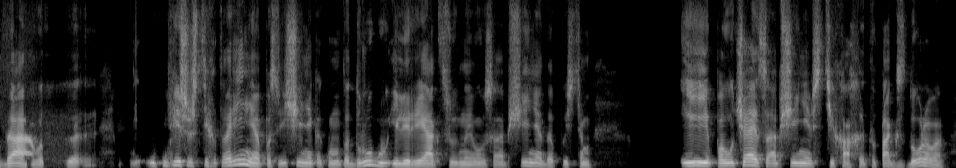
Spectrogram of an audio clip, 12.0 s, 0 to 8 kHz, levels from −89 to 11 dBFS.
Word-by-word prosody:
Да, 130 +7 +6
вот, 115 +4 -4 0.3
э 110 -8 -4 0.5
И 295 - -11
и 295 -4 -5 0.2
пишешь 165 -3 +2
стихотворение, 150 - +1
посвящение 130 +4 -1
какому-то 110 -1 -5
другу 140 +4 0
или 120 -1 +2
реакцию 115 -4 0
на 100 - -2
его 95 -1 -5
сообщение, 130 +9 -4
допустим 105 -3 -7 1.1
и 145 +1 +8
получается 140 +2 +2
общение 130 +1 +1
в - - -2
стихах. - - -4
Это - - -9
так 105 -3 -3
здорово! 90 - -2
125 Hz, 120 wpm, -25 LUFS, 110-145 Hz, 1.1 s, и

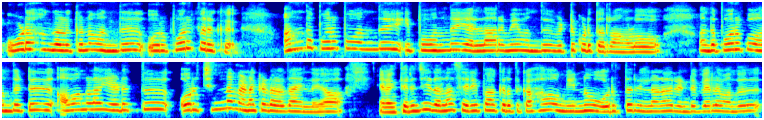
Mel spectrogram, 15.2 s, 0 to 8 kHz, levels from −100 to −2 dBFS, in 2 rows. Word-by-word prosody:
ஊடகங்களுக்குன்னு 315 -3 +2
வந்து 280 +2 +3 0.3
ஒரு 285 0 +3
பொறுப்பு 380 +1 +1
இருக்கு. 300 0 -1 0.6
அந்த 370 +6 -2
பொறுப்பு 390 0 -2
வந்து 350 +1 -3 0.2
இப்போ 300 +2 -3
வந்து 295 +3 0 0.2
எல்லோருமே 290 +2 +2
வந்து 280 +1 +1
விட்டுக்குடுத்துறாங்களோ? 250 -5 -1 0.6
அந்த 290 +1 +4
பொறுப்ப 335 +1 +1
வந்துட்டு 290 +3 0 0.3
அவங்களா 340 +2 0 0.2
எடுத்து 315 +3 -3 0.4
ஒரு 320 0 0
சின்ன 350 +4 -5
மெனக்கெடல் 300 -3 +2
தான் 260 -1 +1
இல்லையா? 235 +1 -1 0.5
எனக்கு 225 +1 +1
தெரிஞ்சு 275 +6 +2
இதெல்லாம் 295 +2 +2
சரி 285 0 +3
பார்க்கிறதுக்காக, 280 -2 -1
அவங்க 275 -4 0
இன்னும் 280 0 +1
ஒருத்தர் 275 +3 -2
இல்லைனா 260 +1 -2
2 250 +1 -4
பேர 260 +2 -1
வந்து 255 +2 -2
290 Hz, 140 wpm, -21 LUFS, 270-320 Hz, 0.6 s, அந்த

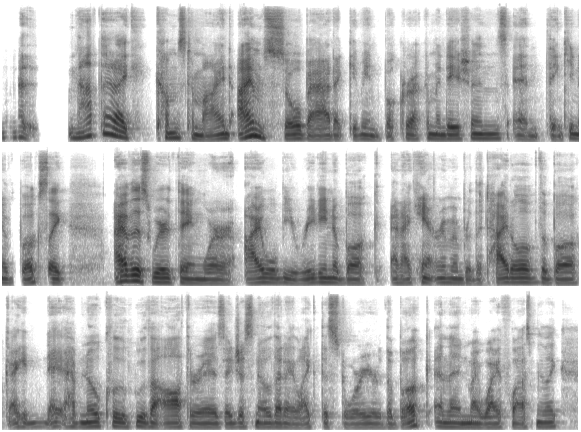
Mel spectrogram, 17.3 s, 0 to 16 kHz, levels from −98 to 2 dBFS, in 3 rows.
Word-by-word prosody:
Not 135 - -4 0.4
not 140 +10 -1
that, 225 -3 +3
like, 140 -8 +3
comes 120 0 -1
to - - -6
mind 95 +4 +1
I'm 175 -3 +7
so 105 +2 +3
bad 90 -2 0
at - - -8
giving 90 -1 -4
book 80 0 -9
recommendations 105 +2 +1
and 85 0 -6
thinking 110 - -3
of 100 -1 -4
books, - - -1
like, - - +2 0.4
I - - +6
have 145 +1 +8
this 150 -2 +7
weird 110 -2 +4
thing 95 -2 +2
where 90 -2 -2
I 95 +3 +3
will 110 -1 +1
be 100 -4 -3
reading 105 +5 0
a 105 - +1
book 90 -1 -2
and - - -3
I - - -2
can't - - 0
remember 100 -3 -3
the 90 +1 -8
title 110 +4 +3
of 110 0 0
the - - -1
book. 95 0 0
I - - -3 0.3
I - - -3
eh, 110 - -3
have 105 0 -5
no 105 +2 +2
clue 105 -2 -1
who 115 +3 -1
the 100 -1 +1
author 95 -1 -1
is 90 0 -2
I 90 - -1
just 95 0 -3
know 95 - -1
that 95 -1 -1
I 85 - -4
like 80 -1 -7
the - - -5
story 85 +1 -4
or 90 -1 -5
the 90 - -6
book, - - -1
and 105 -2 -3
then 95 -1 -1
my 95 -1 0
wife 90 +1 -3
will 95 - -2
ask 85 0 -7
me, - - -3
like, 105 0 -6
100 Hz, 240 wpm, -25 LUFS, 90-110 Hz, 0.4 s, have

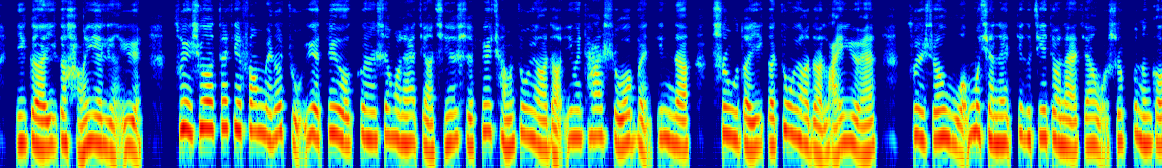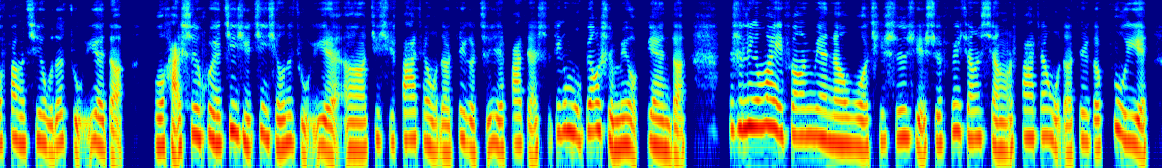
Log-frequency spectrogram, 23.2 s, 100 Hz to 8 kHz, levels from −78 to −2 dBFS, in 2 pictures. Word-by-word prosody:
一 195 0 +1
个 185 -4 +4
一 180 +1 0
个 200 - +1
行 170 -2 -1
业 195 -1 +2
领 160 -4 -1
域。 170 +1 0 0.3
所 285 - +3
以 270 - +4
说 285 +2 +5
在 290 +1 +1
这 285 -1 +3
方 265 -1 -1
面 240 -4 0
我 - - +2
的 - - +3
主 260 +4 -5
业 240 -2 +2
对 250 +1 +1
我 195 -3 +2
个 235 +5 -3
人 215 -1 +2
生 230 +1 -3
活 215 - 0
来 195 0 +1
讲 175 -4 -2
其 185 +4 -4
实 200 - 0
是 205 -4 -2
非 260 +9 -2
常 200 -8 -1
重 235 +3 -2
要 180 -4 +1
的， 145 -5 -1
因 220 - -2
为 225 - 0
它 230 +1 -2
是 225 -3 -5
我 185 +3 +3
稳 180 -7 -3
定 220 +1 -2
的 175 -2 +1 0.2
收 245 - 0
入 220 - +1
的 180 -4 +3
一 175 - +1
个 185 0 0
重 255 +6 0
要 195 -4 +1
的 160 -4 +1
来 155 +4 -1
源。 175 -3 0 0.3
所 235 - -1
以 - - +2
说 215 +2 +1
我 190 -7 0
目 255 +1 +2
前 215 -4 +1
的 195 - +2
这 240 +6 -6
个 220 - 0
阶 225 +1 -1
段 210 -4 +1
来 170 -2 +1
讲， 185 -1 -2
我 160 - -8
是 200 - -4
不 200 +4 -7
能 195 -4 +1
够 185 -1 0
放 195 0 -1
弃 200 +2 -4
我 170 -5 0
的 185 +4 0
主 210 - -5
业 195 -2 +1
的， - - -2 0.3
我 185 0 +1
还 180 - +2
是 240 +6 0
会 220 -3 +2
继 255 +7 +2
续 200 -7 0
进 245 +1 -1
行 185 -5 0
我 - - +4
的 195 - 0
主 195 - -5
业 170 -3 +2
啊， 165 +2 -1
继 215 +5 -7
续 200 -1 -8
发 215 0 0
展 195 -3 -2
我 160 - -2
的 155 -1 -1
这 215 +6 -4
个 165 - 0
职 155 +3 -5
业 180 -2 0
发 190 +3 -2
展 150 -3 -4
是 - - -18
这 255 - -4
个 265 - +2
目 255 -4 +3
标 265 +3 +2
是 210 -8 0
没 175 - +4
有 180 - +2
变 185 -5 +2
的。 140 -4 -2 0.4
但 275 - -3
是 285 - +3
另 295 0 +7
外 305 -1 +6
一 - - +3
方 235 0 -1
面 225 -3 +2
呢， 190 -1 +3
我 180 -2 +1
其 205 +4 -9
实 220 +2 -1
也 - - +1
是 185 +3 -4
非 260 +7 -2
常 220 -3 -2
想 170 -6 -1
发 225 +3 -2
展 230 0 -4
我 175 - -2
的 150 - -4
这 210 +4 -5
个 175 -2 -2
副 250 +5 -1
业， 175 -7 +1
200 Hz, 355 characters per minute, -21 LUFS, 180-230 Hz, 0.4 s, 另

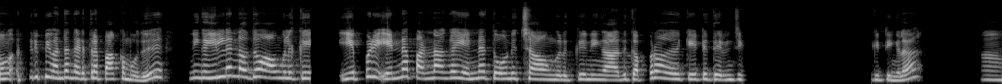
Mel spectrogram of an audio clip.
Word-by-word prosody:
உங்க 255 +1 +1 0.2
திருப்பி 345 +2 -1
வந்த 295 +2 +3
அந்த 285 -2 +2
எடத்தல 285 +2 +1
பார்க்கும்போது, 240 -7 +1 0.4
நீங்க 300 0 0
இல்லன்னதும் 355 -2 +2
அவுங்களுக்கு 290 -2 0 0.5
எப்பிடி 350 +7 +1
என்ன 290 +6 -1
பண்ணாங்க? 290 +1 +1
என்ன 265 +4 0
தோணுச்சாம் 260 -2 +1
அவுங்களுக்கு? 215 0 -3
நீங்க 220 -1 -1
அதுக்கப்புறம் 230 +8 -1
அத 255 -2 0
கேட்டு 235 +1 0
தெரிஞ்சுக் 220 0 -3 1.3
கிட்டீங்களா? 200 +1 -1 0.8
ஆ. - - -6
265 Hz, 130 wpm, -20 LUFS, 225-300 Hz, 1.3 s, வந்த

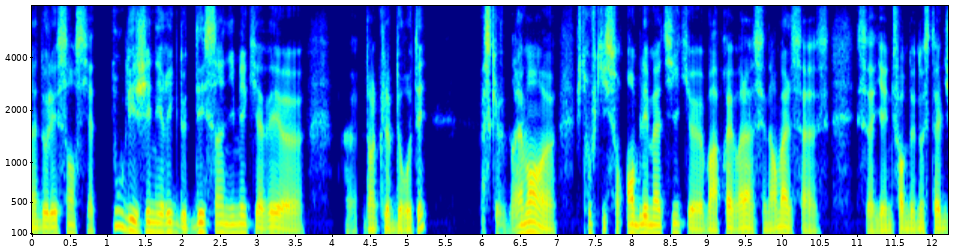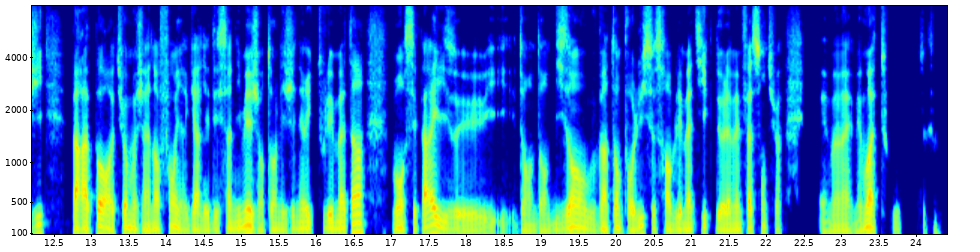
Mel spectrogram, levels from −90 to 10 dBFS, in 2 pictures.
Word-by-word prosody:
adolescence, 90 +2 0
il - - -4
y - - -3
a - - -10 0.2
tous 190 -1 -2
les 145 -4 +3
génériques 115 0 +2
de 90 -4 -1
dessins 110 +6 +1
animés 105 0 -1
qu'il 105 -4 -4
y - - +5
avait, 90 +2 +1
heu 75 -2 0 0.6
heu, 65 - -11 0.2
dans 75 - -2
le - - -2
Club 80 -3 -1
Dorothée. 80 - -1 0.7
Parce - - +5
que - - -4
vraiment, 100 - +3
heu, 75 - -4 0.3
je - - -7
trouve - - -5
qu'ils - - -2
sont - - +1
emblématiques, 105 +1 +2
heu- 80 -2 +1
bon 75 +2 -1
après, 80 +4 +2
voilà, 85 +1 +2
c'est 75 0 -5
normal, 85 +3 +2
ça 65 0 -4
ç 65 - -12 0.3
ça 65 - -4
il 65 - -6
y - - 0
a 70 - +2
une 70 - -4
forme 80 +2 0
de 75 - -2
nostalgie 80 +6 -2 0.3
par 80 -1 +6
rapport 85 0 +4
à - - -1
tu 90 - -7
vois, 90 - +3
moi, 85 - 0
j'ai 75 0 -3
un 70 - -1
enfant, 90 +5 0
il 80 - 0
regarde 70 +1 -1
les 70 - -1
dessins 80 +2 -2
animés, 85 +6 +2
j'entends 80 0 -2
les 75 -1 -4
génériques 80 +2 -2
tous - - -12
les 85 - +2
matins. 110 +9 +2 0.4
Bon, 85 0 +3
c'est - - +1
pareil, 95 +4 +4
il 85 - -2
zeu 70 -2 -3
il - - -10
dans 70 -1 -4
dans 70 -1 -4
10 75 +4 -2
ans 90 -1 +4
ou 75 -3 -4
20 75 +1 0
ans, 85 - +2
pour 75 -1 -1
lui, 95 +7 0
ce 100 - 0
sera 75 - +1
emblématique 75 0 -1
de 75 - -1
la 75 0 +2
même 75 0 -2
façon, 85 +5 +2
tu - - -8
vois? - - -6 0.5
Mais - - -8
m 65 - -8
ouais 70 0 -2
mais 65 - -5
moi, 90 +2 +5
tout - - -9 0.4
c'est - - -15
ça. - - -14
80 Hz, 235 wpm, -25 LUFS, 75-95 Hz, 0.7 s, par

